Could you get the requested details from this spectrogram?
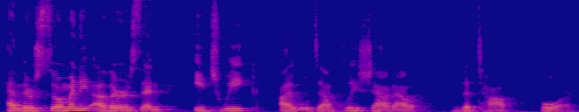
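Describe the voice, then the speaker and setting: A woman's voice: fairly low pitch, fairly even intonation, normal speed, gravelly, darkish tone. An American woman hosting her own podcast, chatting casually and now and then getting tongue-tied and correcting herself. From United States. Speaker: podcast host. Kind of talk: casual solo podcast talk. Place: home in Florida. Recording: echoey room.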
